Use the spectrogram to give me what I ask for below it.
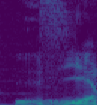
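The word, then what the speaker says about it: Ziaire: Ah oui, c'est le truc que ça s'écrit Zier. Zier Williams. Zaire.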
